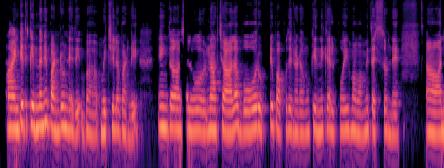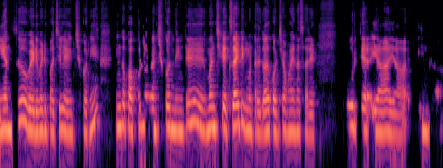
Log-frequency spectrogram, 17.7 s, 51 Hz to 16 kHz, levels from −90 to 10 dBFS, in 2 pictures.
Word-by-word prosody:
మా 200 - +4
ఇంటిది 225 +3 +4
కిందనే 215 +2 +6
బండుండేది, 190 -2 +1
బ - - -4 0.3
మిర్చిల 180 +2 -1
బండి. 155 -3 -4 0.6
ఇంకా 205 0 +2
అసలూ 190 0 -3 0.3
నాకు 190 0 +2
చాలా 180 +2 +3
బోరు 190 +3 +2
ఉట్టి 200 +3 -3
పప్పు 175 0 -3
దినడము. 175 -1 -4
కిందకెళ్ళిపోయి 190 0 -2
మా 190 - 0
మమ్మీ 170 +3 -4
తెస్తుండే. 175 -2 -4 0.6
ఆహ్, 175 -1 +2
ఆనియన్స్, 190 +5 +2 0.2
వేడి, 180 -1 +5
వేడి 190 0 0
బజ్జీలేయించుకొని, 180 +1 -3 0.5
ఇంక 210 - +2
పప్పులో 205 +2 -2
నంచుకోని 195 +1 0
తింటే, 185 +6 -1 0.4
మంచిగ 210 0 +2
ఎక్సైటింగ్‌గా 220 0 +5
ఉంటది 170 -1 -3
గదా! 180 +1 +4
కొంచెమైనా 180 0 -2
సరే. 160 0 -4 0.7
ఊరికే 205 -2 +1 0.2
యాహ్! 180 +1 +1
యాహ్! 160 -1 -6 0.4
ఇంకా 180 - -6
185 Hz, 130 wpm, -21 LUFS, 175-200 Hz, 0.7 s, కిందనే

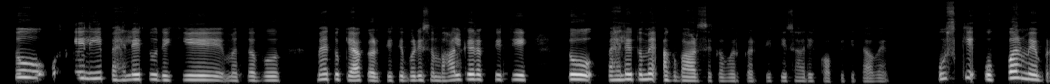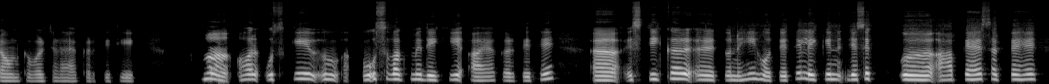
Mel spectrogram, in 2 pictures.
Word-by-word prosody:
तो 335 - +1 0.3
उसके 295 -11 -5
लिए 275 +1 -1
पहले 210 +3 +1
तो 235 0 -3
देखिए 205 -2 0
मतलब 180 0 -9 0.5
मैं 240 - +2
तो 240 0 -3
क्या 190 -4 +2
करती 185 -1 -5
थी 195 - -6
बड़ी 195 +1 -3
सँभाल 190 +2 -4
के 235 0 +4
रखती 230 0 -4
थी, 225 -2 -1 0.4
तो 460 -2 +9 0.2
पहले 210 +3 +2
तो 230 -1 -2
मैं 245 +1 +2
अख़बार 180 -3 -3
से 170 - -16
कवर 160 -1 -13
करती 155 +1 -17
थी 165 +1 -14
सारी 165 -2 -15
कॉपी-किताबें 150 -1 -18 0.6
उसके 280 +3 -6
ऊपर 300 +7 +3
मैं 240 -5 +3
ब्राउन 160 -1 -4
कवर 155 -1 -8
चढ़ाया 155 -2 -12
करती 155 0 -18
थी। 150 -1 -12 0.7
हाँ, 260 -2 +5
और 230 +2 +1
उसके 255 +3 -1
अ, 235 -2 -2 0.2
उस 255 - 0
वक़्त 240 0 +3
में 235 -1 +1
देखिए 210 +2 +1
आया 180 +1 -1
करते 175 0 -5
थे 245 - +2
अ, 195 -8 +2
स्टीकर 240 +4 +2
अ, 210 -1 +2
तो 200 - -2
नहीं 215 +6 -1
होते 195 -3 -1
थे 270 - -1
लेकिन 235 -2 +2
जैसे 225 +3 +3
अ, 260 -2 -3
आप 210 0 +4
कह 230 +1 +4
सकते 230 -1 -1
हैं 235 +1 +1
210 Hz, 175 wpm, -22 LUFS, 180-235 Hz, 0.7 s, तो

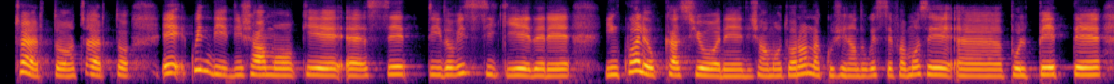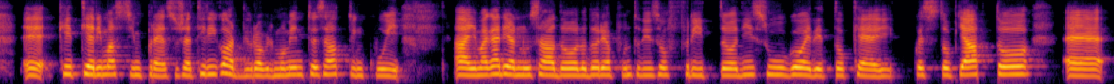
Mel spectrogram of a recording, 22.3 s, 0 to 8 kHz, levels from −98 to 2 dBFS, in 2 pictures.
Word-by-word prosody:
Certo. 215 -7 0
Certo. 225 -1 -2 0.3
E, 280 +3 +1
quindi 300 - -1
diciamo 225 -1 -1
che, 220 -2 +2
ehm, 205 -1 +2
se 245 +4 -3
ti 235 -1 -6
dovessi 250 +1 -3
chiedere 210 -2 +1 0.3
in 230 0 -2
quale 330 -4 +5
occasione, 220 -4 +1
diciamo, 200 +1 -6
tua 220 +2 -1
nonna 255 -2 0
ha - - -6
cucinato 205 -2 -5
queste 215 0 -4
famose, 230 0 +1
uhm, 200 -1 -3
polpette, 230 +2 +3 0.3
ehm, 220 -2 -1
che 250 -1 -2
ti 255 - 0
è 245 - +9
rimasto 240 0 -1
impresso? 210 -2 -3
Cioè, 215 -2 +1
ti 260 - -3
ricordi 245 -5 0
proprio 205 0 0
il 210 - -5
momento 235 +2 -1
esatto 245 0 -1
in 215 -1 -4
cui 210 -2 -3 0.5
hai, 225 -1 +4
magari, 250 +3 +3
annusato 220 -1 +2
l'odore 225 +1 +2
appunto 225 +1 -5
di 220 0 -5
soffritto, 220 -2 -3
di 230 +2 -5
sugo 235 0 +2
e - - +4
hai 210 - +2
detto: 210 +1 -1
"Okay, 200 -2 -2
questo 225 0 -1
piatto 245 +2 +4 0.3
è 205 +1 +2
225 Hz, 145 wpm, -20 LUFS, 210-235 Hz, 0.5 s, è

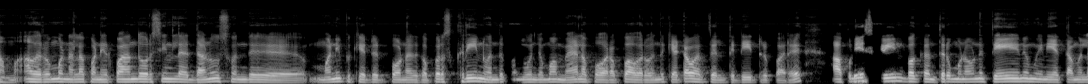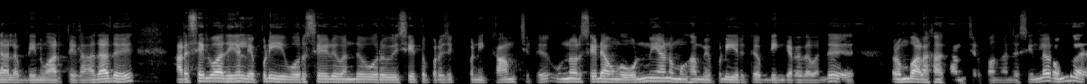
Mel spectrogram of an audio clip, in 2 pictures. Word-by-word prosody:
ஆமா. 105 -2 -5
அவர் 120 -2 +3
ரொம்ப 130 +2 +2
நல்லா 120 +1 +1
பண்ணியிருப்பார். 115 +1 +2
அந்த 125 +1 +3
ஒரு 120 - 0
சீன்ல 130 -2 +1 0.2
தனுஷ் 140 +6 +2
வந்து 115 -1 0 0.7
மன்னிப்பு 135 +5 +1
கேட்டுட்டு 110 -2 -2
போனதுக்கப்புறம் 105 +2 0
ஸ்க்ரீன் 145 -1 +3
வந்து 110 +2 -1
கொஞ்சம் 110 0 -5
கொஞ்சமா 110 +1 -1
மேல 120 +2 +1
போறப்போ 105 +1 0
அவர் 105 -1 +1
வந்து 110 +2 -3
கெட்ட 110 +4 +2
வார்த்தைல 110 -5 -2
திட்டிட்டு 110 -2 -2
இருப்பாரு. 100 - -2 0.4
அப்படியே 135 +6 +2
ஸ்க்ரீன் 150 +1 +2
பக்கம் 130 -4 +2
திரும்புவுன 125 -2 +1
உடனே 135 +1 0
"தேனினும் 140 0 +5
இனிய 110 -1 +1
தமிழாள்" 110 -1 0
அப்டின்னு 105 +2 -4
வார்த்தைல 100 0 -3
அதாவது 130 +2 +4 0.6
அரசியல்வாதிகள் 140 0 +4
எப்படி 140 +3 0 0.2
ஒரு 120 +1 -1
சைடு 125 -1 +1
வந்து 120 0 -1
ஒரு 110 -1 0
விஷயத்த 115 +2 -4
ப்ராஜக்ட் 110 +1 -8
பண்ணி 110 -2 -5
காமிச்சுட்டு, 115 0 -3 0.2
இன்னொரு 135 0 +1
சைடு 130 0 +2
அவங்க 120 -3 +1
உண்மையான 145 +4 +1 0.2
முகம் 115 -1 -2
எப்படி 120 +3 -4
இருக்கு? 105 0 -11
அப்டிங்கிறத 105 -1 -5
வந்து 145 +8 -2 0.6
ரொம்ப 130 +3 +1
அழகா 115 +1 0
காமிச்சிருப்பாங்க 100 0 -10
அந்த 100 0 -13
சீன்ல. 120 +9 0
ரொம்ப 155 +7 -2
120 Hz, 170 wpm, -21 LUFS, 110-130 Hz, 0.7 s, தேனினும்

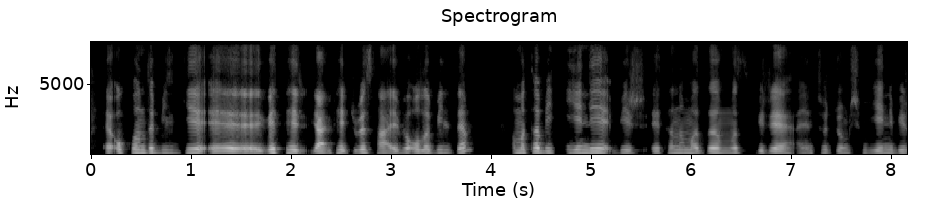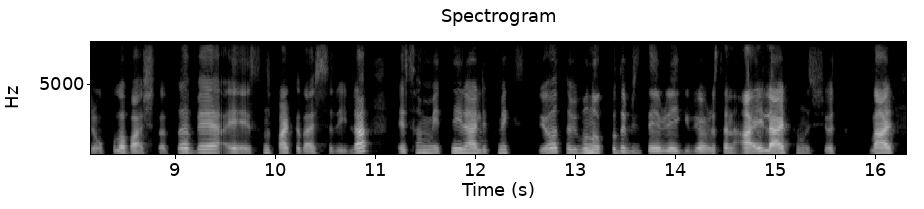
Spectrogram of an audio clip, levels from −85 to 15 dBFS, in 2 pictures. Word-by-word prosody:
eee, - - 0
o - - 0
konuda 245 0 -2
bilgi, 220 +1 -12
eee, 190 -7 +3
ve 230 - +9
tec 215 -4 0
yani 175 -1 +5
tecrübe 210 +2 -1
sahibi 195 -6 -4
olabildim 210 - -3 0.4
ama, 240 +2 -4
tabii, 270 +1 +1
ki - - -55
yeni 235 +5 0
bir, 200 -2 -11
eee, 185 - -7
tanımadığımız 185 -4 -3 0.2
biri, 175 -1 -1
eee, - - -17
çocuğum 195 -2 -14
şimdi 195 0 -17
yeni 195 0 -8
bir 205 - -8
okula 205 +1 -3
başladı 260 -1 -3
ve, 230 - -1 0.3
eee, 175 - -2
sınıf 230 0 -13
arkadaşlarıyla, 185 - +1 0.3
eee, 200 - -4
samimiyetini 220 +3 -5
ilerletmek 220 0 0
istiyor. 275 +2 -3
Tabii, 225 -1 -4
bu 250 - +2
noktada 230 +5 -2
biz 245 -3 -19
devreye 180 -1 +1
giriyoruz, 175 +1 -5
hani, 185 -2 -4
aileler 190 +2 +7
tanışıyorlar, 180 -1 -13
çocuklar, 190 +1 +4
205 Hz, 160 wpm, -26 LUFS, 185-230 Hz, 0.4 s, ve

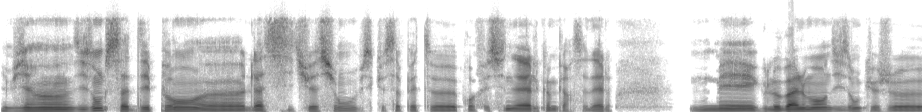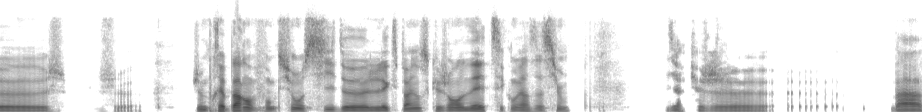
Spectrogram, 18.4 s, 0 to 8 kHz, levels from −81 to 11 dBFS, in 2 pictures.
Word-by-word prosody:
Et 115 - -7
bien, 115 +1 +4
disons 110 +7 +1
que - - -2
ça 105 - +3
dépend, 115 0 +1
heu, 90 -1 +2
de 80 - -6
la 90 -1 +5
situation 110 - -1
puisque 100 - -7
ça - - -4
peut - - -6
être, - - -9
heu, 85 -2 +1
professionnel, 95 +5 +1
comme 85 -1 -5
personnel. - - -4 0.8
Mais, 90 0 +1
globalement 105 +4 +5
disons 100 0 -5
que 95 - -9
je 80 -2 -1
j 80 - -14 0.3
je - - -22 0.7
je - - -6
me 95 - -3
prépare 120 +4 +3
en 110 - +1
fonction 100 +4 -5
aussi 105 +2 -4
de 90 -2 +1
l'expérience 100 +5 -2
que 100 - -7
j'en 85 0 -1
ai, 95 +3 +4
de - - -32
ces - - -9
conversations. 90 +2 -6 1.0
C'est-à-dire 90 +2 -8
que - - -9
je, 75 0 -7
heu, 75 -2 -7 1.2
bah, 85 -1 +1
95 Hz, 145 wpm, -22 LUFS, 85-105 Hz, 1.2 s, la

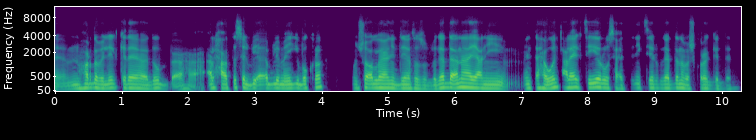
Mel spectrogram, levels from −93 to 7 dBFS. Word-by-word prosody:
النهارده 105 +7 -1
بالليل 115 +2 0
كده 115 -2 -1
يا 105 -3 +2
دوب 105 0 -4
ه 90 +2 -6
هالحق 110 0 +1
اتّصل 120 +1 -1
بيه 105 0 0
قبل 110 +1 0
ما 105 0 +1
ييجي 110 +1 -1
بُكرة 110 +6 -1 0.4
وإن 110 - -9
شاء 105 - +2
الله 115 +1 +3
يعني 115 0 +3
الدنيا 105 +1 +1
تضبُط. 95 -3 -5
بجد 120 +8 +1
أنا 130 +2 +6
يعني 105 - +2 0.3
أنت 110 0 -5
هوِّنت 115 +5 +1
عليّا 125 0 +3
كتير 125 +2 +2
وساعدتني 115 +1 -5
كتير 115 +2 -5
بجد 110 +1 -3
أنا 115 -1 +1
باشكُرك 100 +1 -3
جدًا. 90 -2 -12
110 Hz, 185 wpm, -23 LUFS, 105-115 Hz, 0.4 s, أنا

